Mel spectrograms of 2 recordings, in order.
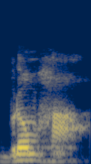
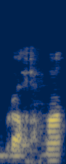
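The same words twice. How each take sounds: First: The h sound comes after the m. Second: The h sound comes before the m. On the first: The speaker calls it right. "হয় উচ্চারণ পরে করবে" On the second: The speaker calls it wrong. "হ উচ্চারণ আগে করবে"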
